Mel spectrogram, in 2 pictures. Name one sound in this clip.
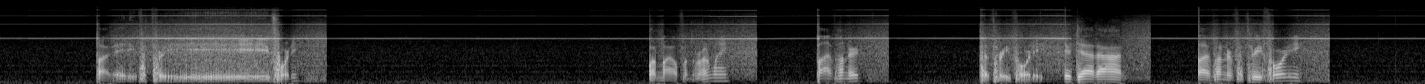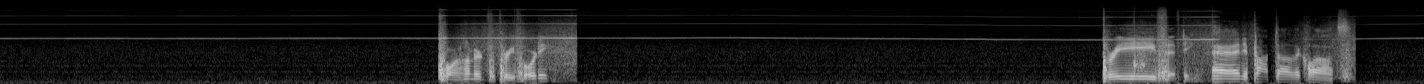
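A man speaks through a headset intercom in short bursts.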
